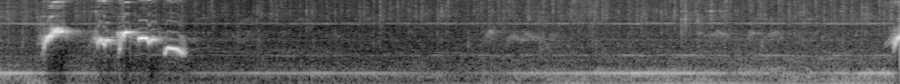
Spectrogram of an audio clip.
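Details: A caged red-whiskered bulbul in training as a decoy sings one quick phrase of five chirpy whistled notes at the start, followed by a low steady hum and soft rustling.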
